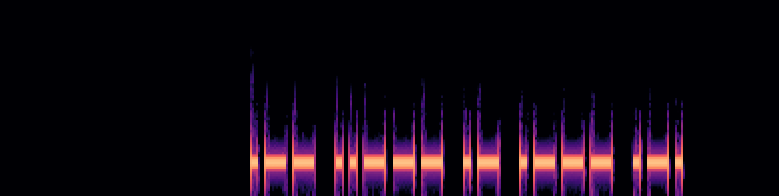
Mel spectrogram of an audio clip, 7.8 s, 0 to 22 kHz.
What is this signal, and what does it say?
Morse code, heard as a keyed tone, about 17 wpm, 700 Hz. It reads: W2AJR
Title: USA Call Signs - 5 Characters - Repeated 3x - 17wpm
